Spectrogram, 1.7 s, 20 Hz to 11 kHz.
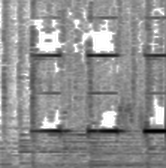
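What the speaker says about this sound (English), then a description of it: "Alarm will automatically stop after 5 seconds of no movement" A bike lock alarm, triggered by movement, sounding repeated shrill electronic beeps in quick, uneven pulses, loud and close, with no voices.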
